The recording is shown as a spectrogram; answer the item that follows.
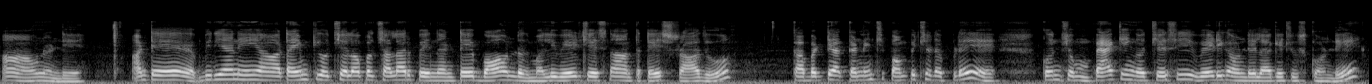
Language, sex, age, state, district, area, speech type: Telugu, female, 30-45, Andhra Pradesh, Sri Balaji, rural, spontaneous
